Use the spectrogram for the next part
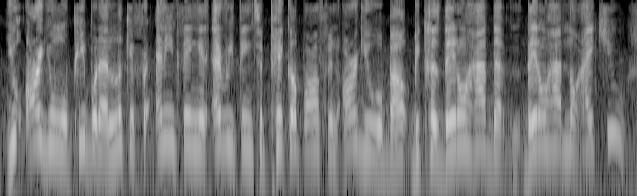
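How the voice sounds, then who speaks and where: A man's voice: sits high, mellow, slight background noise. A young man giving a blunt, profane motivational rant to his viewers, repeating his points and preaching about intelligence and life lessons. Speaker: vlogger.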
